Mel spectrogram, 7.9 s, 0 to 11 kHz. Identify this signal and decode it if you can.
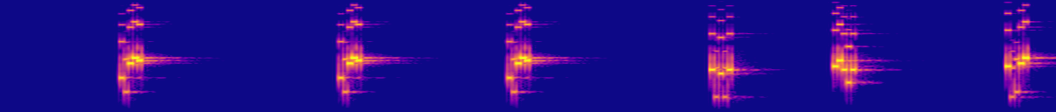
Five-tone selective call (EIA), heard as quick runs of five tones, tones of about 30 ms. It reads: 30798 30798 30798 55445 68525 66079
